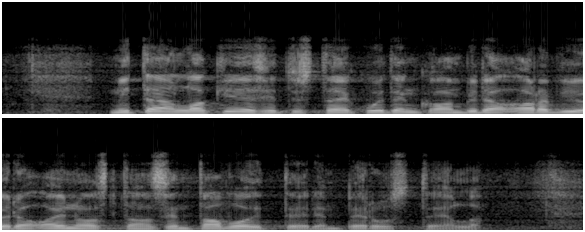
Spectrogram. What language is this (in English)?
Finnish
